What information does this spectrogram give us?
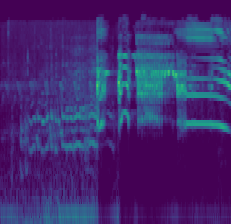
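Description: Chickens clucking and squawking, kept by a group of retirees in Massachusetts during cold weather: a run of throaty harmonic clucks that gives way to drawn-out, high squawking calls, loud and without talk.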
